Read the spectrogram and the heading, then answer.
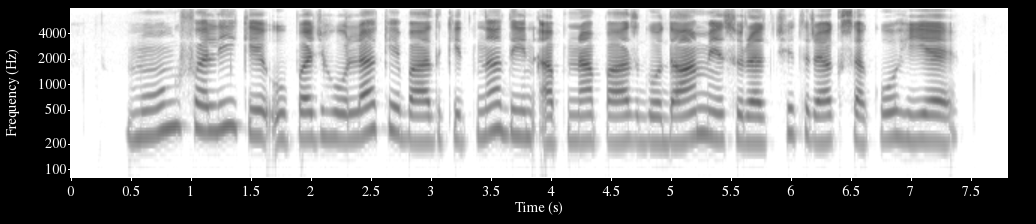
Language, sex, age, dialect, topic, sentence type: Magahi, female, 18-24, Southern, agriculture, question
